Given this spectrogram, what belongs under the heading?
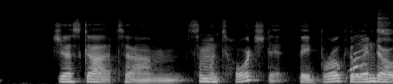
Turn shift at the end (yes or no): no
